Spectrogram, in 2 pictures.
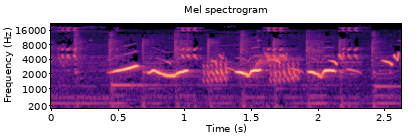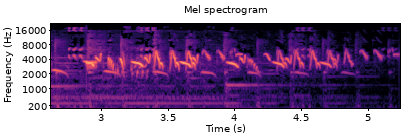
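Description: Birds chirp and sing in a lively, continuous stream of quick whistled notes and trills, clear, with faint steady tones underneath and no voices.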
